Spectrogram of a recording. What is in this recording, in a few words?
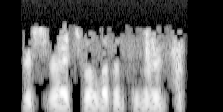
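Sheriff Dispatch, Scanner audio recording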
